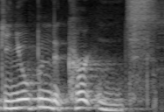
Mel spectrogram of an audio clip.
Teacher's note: J'ai avalé le T.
